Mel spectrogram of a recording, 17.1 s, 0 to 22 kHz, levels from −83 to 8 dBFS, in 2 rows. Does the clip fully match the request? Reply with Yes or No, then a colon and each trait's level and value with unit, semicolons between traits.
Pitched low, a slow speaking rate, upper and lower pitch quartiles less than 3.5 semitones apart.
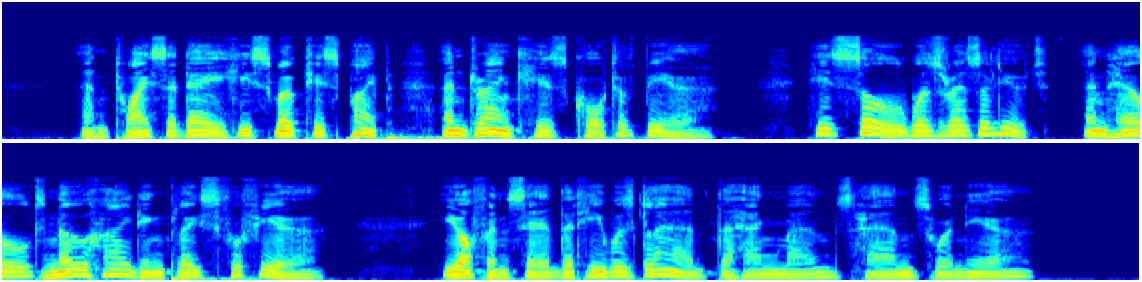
No: low, 125 Hz; slow, 130 wpm; average, 4.1 semitones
